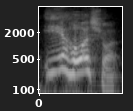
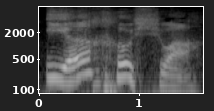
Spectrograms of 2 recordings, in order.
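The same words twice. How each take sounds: First: YEHOSHUA as ye-HO-shua; Portuguese-style Yehoshua, ye-HO-shua; Brazilian reading. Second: YAHUSHUA drawn out as yuh-KHOO-shua; slow demo of Yahushua, yuh-khoo-shu-AH; American reading. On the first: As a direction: say Yehoshua with clear E and O, as spelt. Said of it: "A gente lê Yehoshua". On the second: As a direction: say Yahushua with 'yuh' and a rasped H. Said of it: "ele vai ler Yahushua". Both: Shown as a demonstration.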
